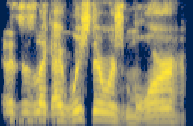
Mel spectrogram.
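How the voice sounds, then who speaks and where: A man's voice: fairly high pitch, normal speed, a bit bright, dry recording, highs cut off. A man co-hosting a podcast, talking casually about films in a rambling way and acting out quoted lines. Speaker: podcast co-host. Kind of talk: casual movie discussion.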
